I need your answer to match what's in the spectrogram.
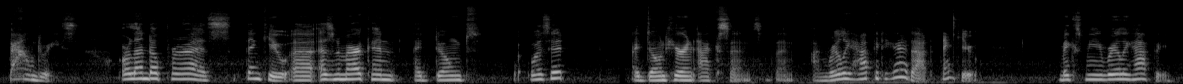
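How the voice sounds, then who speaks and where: Using a phone microphone in a makeshift room at a family home, a history YouTuber from the Netherlands, in her thirties, runs a relaxed livestream Q&A. She reads chat questions aloud with a Dutch accent and a medium-pitched, darkish voice, chatting with many ums and restarts.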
